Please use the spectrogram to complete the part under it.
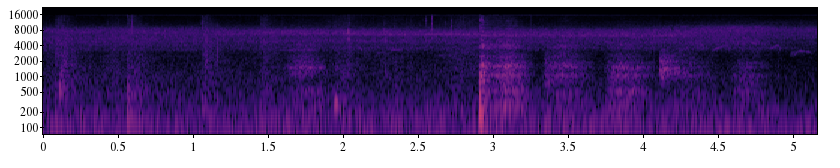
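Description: A young woman runs off over dirt.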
